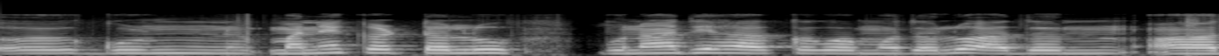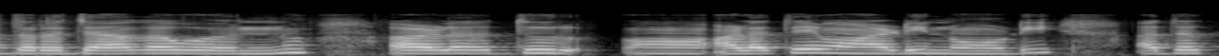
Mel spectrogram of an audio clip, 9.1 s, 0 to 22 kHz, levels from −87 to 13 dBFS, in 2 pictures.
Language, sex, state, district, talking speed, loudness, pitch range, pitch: Kannada, female, Karnataka, Shimoga, 105 wpm, -15 LUFS, 210-235 Hz, 220 Hz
